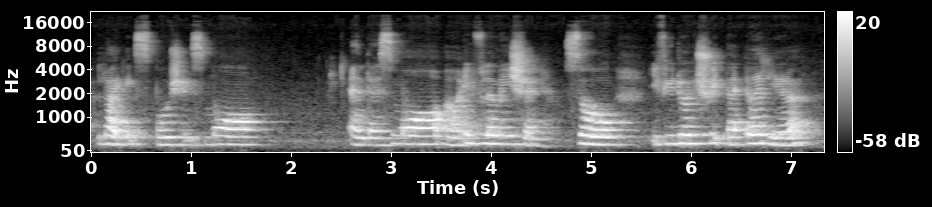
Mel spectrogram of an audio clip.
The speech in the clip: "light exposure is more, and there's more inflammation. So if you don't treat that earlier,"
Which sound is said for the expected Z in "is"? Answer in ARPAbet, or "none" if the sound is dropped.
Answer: S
